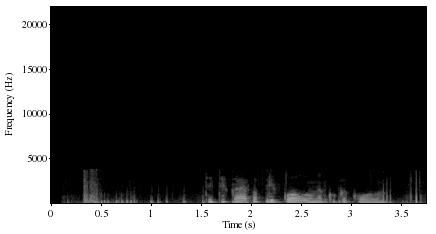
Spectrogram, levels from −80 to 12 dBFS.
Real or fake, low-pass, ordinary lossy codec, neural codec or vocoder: fake; 7.2 kHz; AAC, 16 kbps; vocoder, 44.1 kHz, 128 mel bands every 512 samples, BigVGAN v2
